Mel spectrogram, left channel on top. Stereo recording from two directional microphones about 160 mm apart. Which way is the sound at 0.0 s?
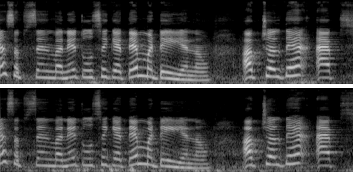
25° left (ahead or behind).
